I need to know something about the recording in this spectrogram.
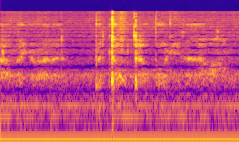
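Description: Hushed, whispered voices too faint to make out, over a steady electrical hum, with two sharp clicks a little over a second in, a quarter second apart.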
